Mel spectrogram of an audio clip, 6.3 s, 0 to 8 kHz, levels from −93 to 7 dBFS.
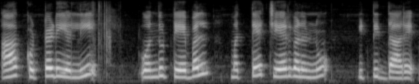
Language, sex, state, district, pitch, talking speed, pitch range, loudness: Kannada, female, Karnataka, Bangalore, 265 Hz, 75 wpm, 250-290 Hz, -16 LUFS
